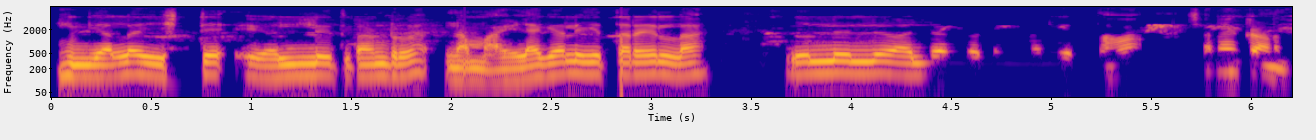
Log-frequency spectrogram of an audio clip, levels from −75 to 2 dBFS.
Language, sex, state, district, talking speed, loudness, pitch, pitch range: Kannada, male, Karnataka, Raichur, 105 wpm, -17 LUFS, 145 Hz, 130-155 Hz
